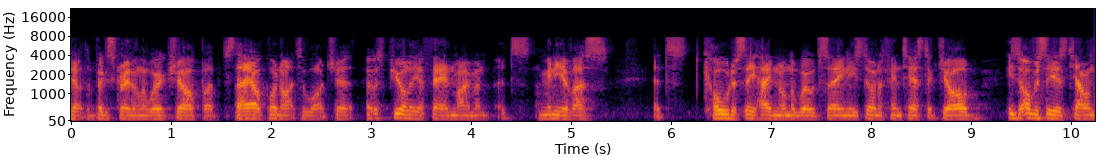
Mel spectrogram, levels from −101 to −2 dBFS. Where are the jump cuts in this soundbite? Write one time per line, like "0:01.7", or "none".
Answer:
0:01.5
0:03.0
0:04.7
